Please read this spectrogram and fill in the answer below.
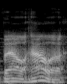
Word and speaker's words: VA-11 Hall-A: gotta check that Valhalla the name sounds silly and a bit hard to pronounce good thing it's actually called bal holla the funny numbers and letters are just a code anyways I visited this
